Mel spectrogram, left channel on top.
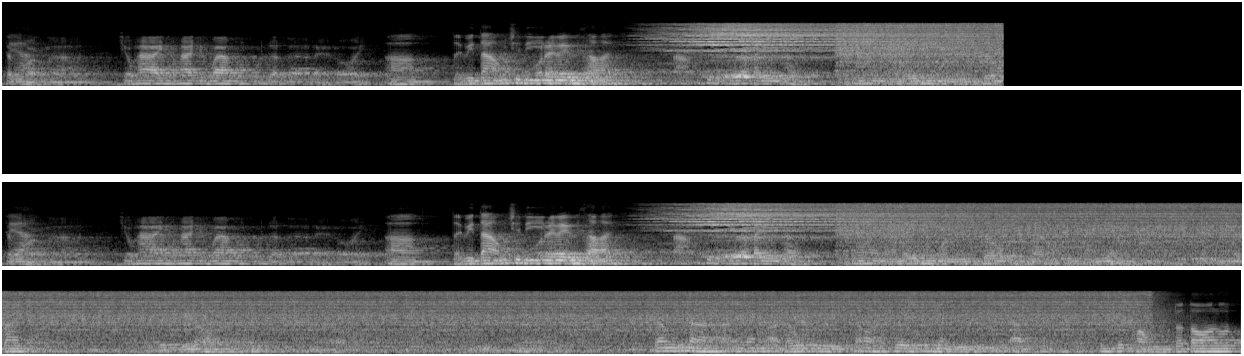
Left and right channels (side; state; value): left; drops out; at 10.1 s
